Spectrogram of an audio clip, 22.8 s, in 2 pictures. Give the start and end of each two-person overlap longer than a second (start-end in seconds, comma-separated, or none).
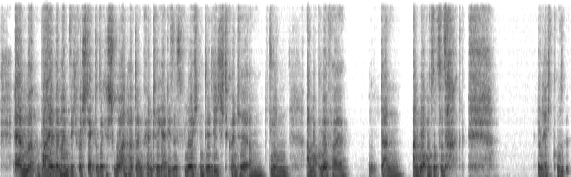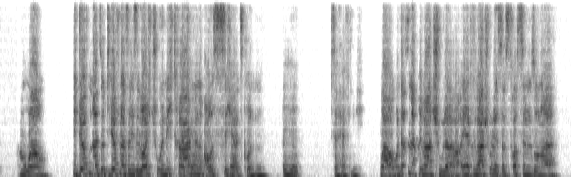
none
